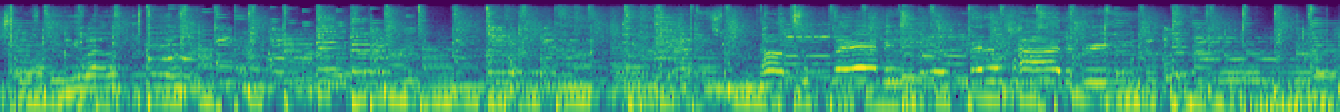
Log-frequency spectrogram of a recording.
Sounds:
orchestra, music

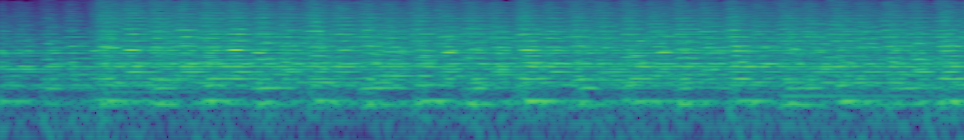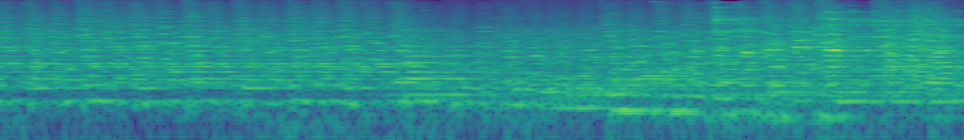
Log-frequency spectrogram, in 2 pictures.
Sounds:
music

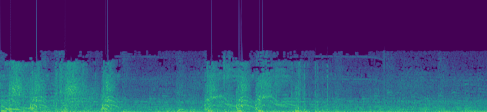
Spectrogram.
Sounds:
music

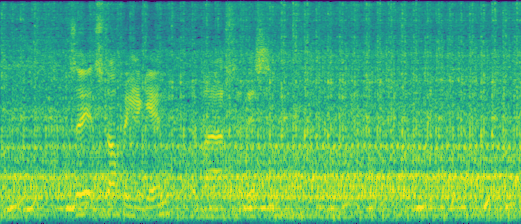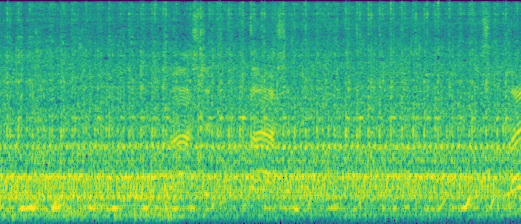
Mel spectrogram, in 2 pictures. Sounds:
speech

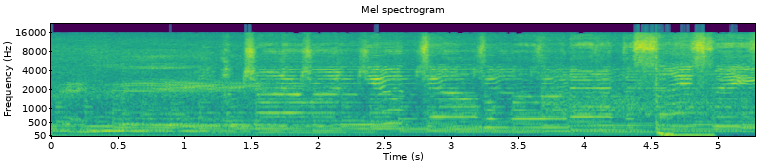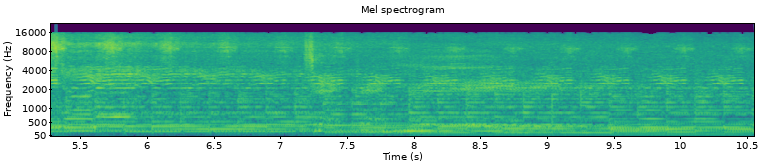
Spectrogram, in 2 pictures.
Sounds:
music, electronic music, dubstep

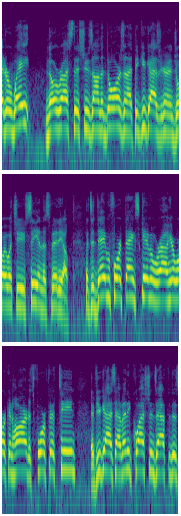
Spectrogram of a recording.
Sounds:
speech

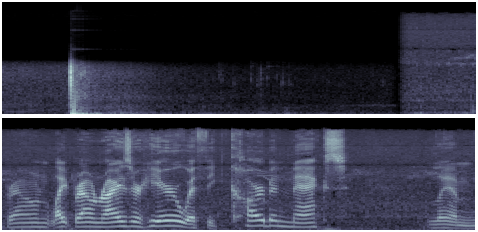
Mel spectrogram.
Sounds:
speech

